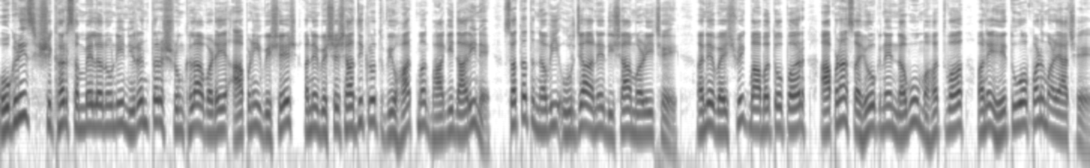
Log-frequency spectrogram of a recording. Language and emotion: Gujarati, neutral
